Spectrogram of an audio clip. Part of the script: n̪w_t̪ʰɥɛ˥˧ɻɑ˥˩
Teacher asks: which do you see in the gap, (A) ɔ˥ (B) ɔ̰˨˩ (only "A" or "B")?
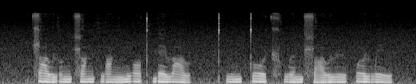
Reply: A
